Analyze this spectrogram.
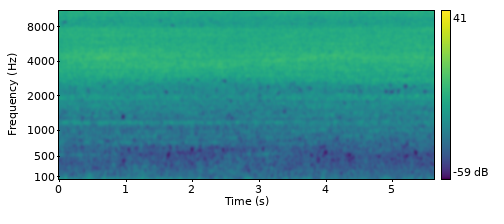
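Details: Rattlesnake from a private collection, billed as America's largest viper, emitting an even, sustained high-pitched hiss with a steady loudness across nearly six seconds and no other clear sounds.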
